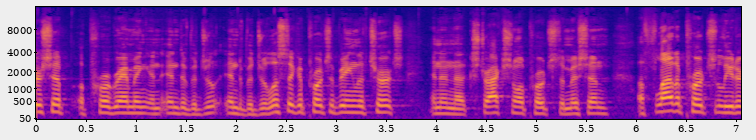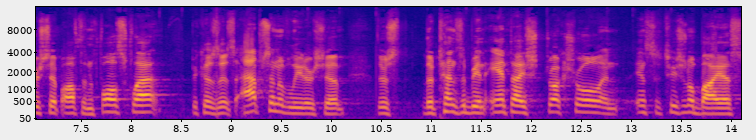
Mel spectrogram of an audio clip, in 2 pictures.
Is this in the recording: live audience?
yes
